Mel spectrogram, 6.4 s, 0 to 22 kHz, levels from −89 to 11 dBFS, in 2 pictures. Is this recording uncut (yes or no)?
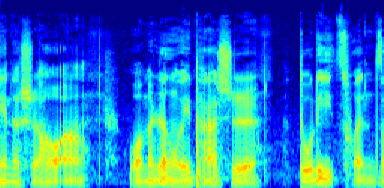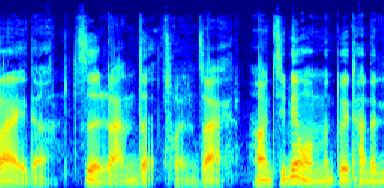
no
